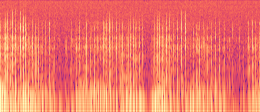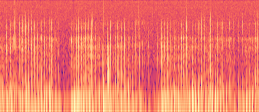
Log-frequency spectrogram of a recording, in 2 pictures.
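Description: A ridged spiral roller is rolled and scraped across the right side of a flat, solid stack of origami paper with a card cover. It makes a low, rumbling, rapid ridged clatter that swells and fades in repeated passes, with brief pauses between strokes.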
